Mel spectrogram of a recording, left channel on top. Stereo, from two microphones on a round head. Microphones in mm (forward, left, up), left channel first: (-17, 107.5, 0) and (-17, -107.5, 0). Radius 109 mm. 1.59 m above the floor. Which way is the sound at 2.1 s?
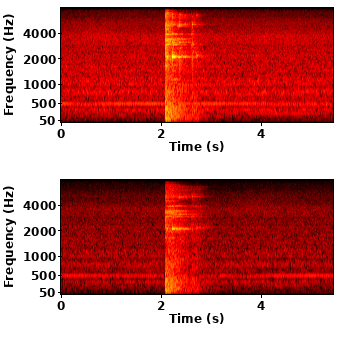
45° left (ahead or behind).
